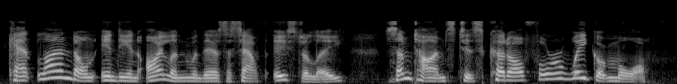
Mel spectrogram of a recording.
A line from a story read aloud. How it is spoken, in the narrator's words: Fred Narracott said cheerfully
